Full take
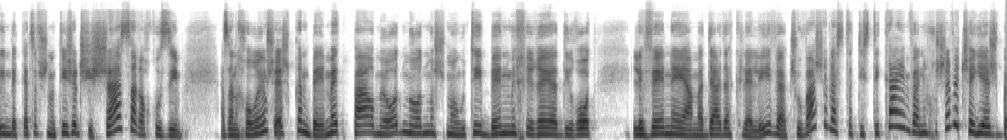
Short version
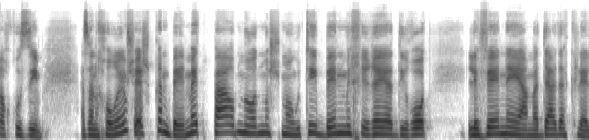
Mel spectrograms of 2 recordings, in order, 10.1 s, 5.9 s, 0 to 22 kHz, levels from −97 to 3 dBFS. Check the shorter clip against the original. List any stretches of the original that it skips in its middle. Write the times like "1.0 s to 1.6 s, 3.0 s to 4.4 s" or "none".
3.7 s to 4.0 s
